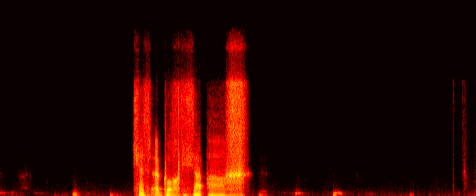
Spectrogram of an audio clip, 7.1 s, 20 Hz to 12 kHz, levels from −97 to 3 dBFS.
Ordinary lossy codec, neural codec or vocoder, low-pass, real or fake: Opus, 32 kbps; codec, 16 kHz, 0.5 kbps, X-Codec, HuBERT features, trained on general audio; 7.2 kHz; fake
